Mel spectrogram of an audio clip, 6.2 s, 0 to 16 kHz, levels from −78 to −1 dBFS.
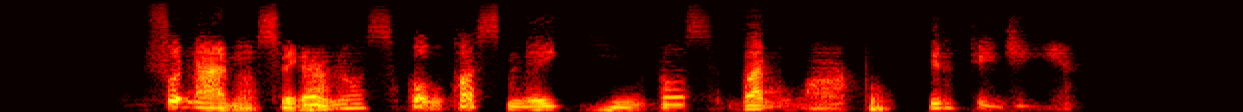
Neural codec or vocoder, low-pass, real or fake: codec, 44.1 kHz, 0.9 kbps, DAC; 14.4 kHz; fake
